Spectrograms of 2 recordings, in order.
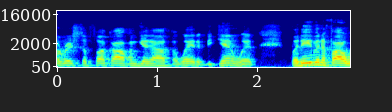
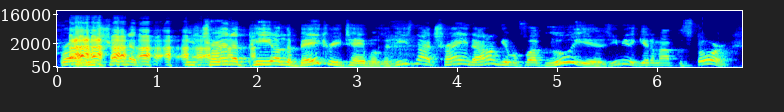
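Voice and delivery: retold confrontation; 6 semitones higher, 5 dB louder than usual. Confronting customer with pit bull.

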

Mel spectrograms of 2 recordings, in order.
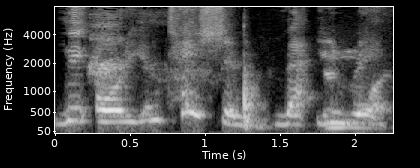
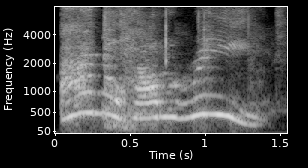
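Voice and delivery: put-on higher child voice, indignant; little boy voice; 6 semitones higher than usual. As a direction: play the little boy proving himself. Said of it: "And he says".

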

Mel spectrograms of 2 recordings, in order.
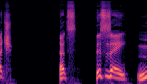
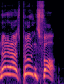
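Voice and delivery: much higher, silly put-on whine; mocking impression; 9 semitones higher than usual. Host ridicules Biden blaming Putin, high mocking whine. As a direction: lampoon him passing the blame.

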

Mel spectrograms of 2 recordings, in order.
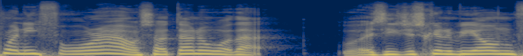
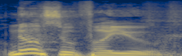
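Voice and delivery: Soup Nazi; 4 semitones lower than usual. Acted. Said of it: "the soup Nazi from Seinfeld".

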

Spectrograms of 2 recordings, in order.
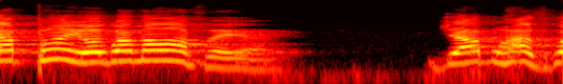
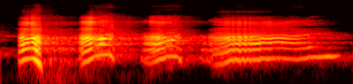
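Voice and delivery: riso breve; 3 semitones higher than usual. Real, not acted.

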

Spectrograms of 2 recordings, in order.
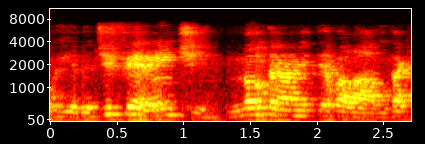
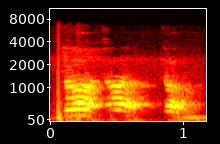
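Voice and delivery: choppy breaking-up audio; slower than usual. Real, not acted. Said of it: "É, picotou".

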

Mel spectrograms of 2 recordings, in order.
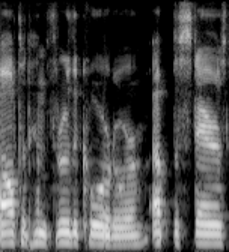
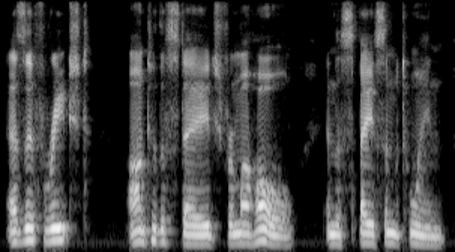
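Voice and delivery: ordinary delivery

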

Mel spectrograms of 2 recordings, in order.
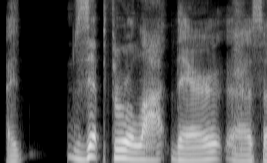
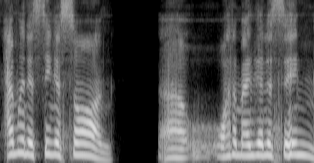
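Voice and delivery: lightly voiced Lena, pitch much higher; a hint of the starlet, raised high; Lena's voice; 10 semitones higher than usual. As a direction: podcaster giving Lena her high voice again. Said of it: "weirded out by her voice".

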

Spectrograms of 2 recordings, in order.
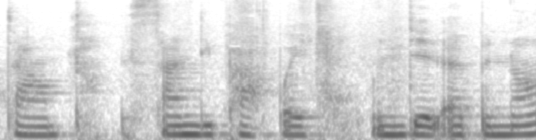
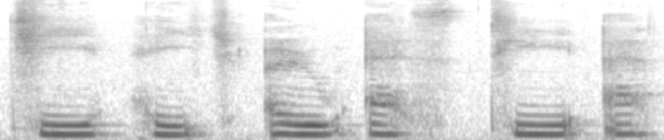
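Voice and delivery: spelled out slowly; much slower than usual. Acted. Spelling word out.

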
